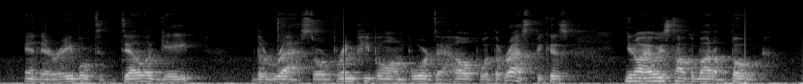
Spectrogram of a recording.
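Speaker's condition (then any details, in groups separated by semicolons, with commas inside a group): No condition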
